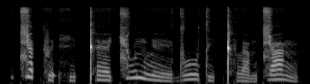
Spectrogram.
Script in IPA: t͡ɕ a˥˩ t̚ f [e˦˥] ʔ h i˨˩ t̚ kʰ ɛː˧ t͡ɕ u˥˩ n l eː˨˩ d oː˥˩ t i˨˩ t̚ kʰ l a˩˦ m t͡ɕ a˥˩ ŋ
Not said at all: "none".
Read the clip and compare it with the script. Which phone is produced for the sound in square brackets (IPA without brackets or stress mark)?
e˨˩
